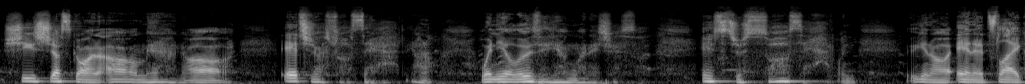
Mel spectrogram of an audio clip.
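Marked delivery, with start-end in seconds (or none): 1.0-9.5 imitated maudlin town lush; mock tipsy lament, trailing into breathy fragments; drunken eulogy. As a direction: play a drunk mourner losing the thread. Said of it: "drunkenly clung to the podium".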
